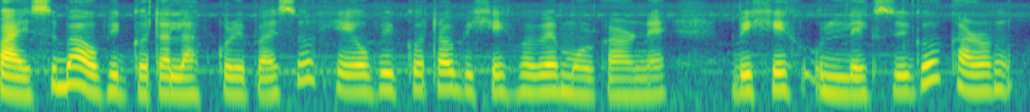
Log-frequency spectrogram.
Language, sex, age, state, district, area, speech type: Assamese, female, 30-45, Assam, Dibrugarh, rural, spontaneous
